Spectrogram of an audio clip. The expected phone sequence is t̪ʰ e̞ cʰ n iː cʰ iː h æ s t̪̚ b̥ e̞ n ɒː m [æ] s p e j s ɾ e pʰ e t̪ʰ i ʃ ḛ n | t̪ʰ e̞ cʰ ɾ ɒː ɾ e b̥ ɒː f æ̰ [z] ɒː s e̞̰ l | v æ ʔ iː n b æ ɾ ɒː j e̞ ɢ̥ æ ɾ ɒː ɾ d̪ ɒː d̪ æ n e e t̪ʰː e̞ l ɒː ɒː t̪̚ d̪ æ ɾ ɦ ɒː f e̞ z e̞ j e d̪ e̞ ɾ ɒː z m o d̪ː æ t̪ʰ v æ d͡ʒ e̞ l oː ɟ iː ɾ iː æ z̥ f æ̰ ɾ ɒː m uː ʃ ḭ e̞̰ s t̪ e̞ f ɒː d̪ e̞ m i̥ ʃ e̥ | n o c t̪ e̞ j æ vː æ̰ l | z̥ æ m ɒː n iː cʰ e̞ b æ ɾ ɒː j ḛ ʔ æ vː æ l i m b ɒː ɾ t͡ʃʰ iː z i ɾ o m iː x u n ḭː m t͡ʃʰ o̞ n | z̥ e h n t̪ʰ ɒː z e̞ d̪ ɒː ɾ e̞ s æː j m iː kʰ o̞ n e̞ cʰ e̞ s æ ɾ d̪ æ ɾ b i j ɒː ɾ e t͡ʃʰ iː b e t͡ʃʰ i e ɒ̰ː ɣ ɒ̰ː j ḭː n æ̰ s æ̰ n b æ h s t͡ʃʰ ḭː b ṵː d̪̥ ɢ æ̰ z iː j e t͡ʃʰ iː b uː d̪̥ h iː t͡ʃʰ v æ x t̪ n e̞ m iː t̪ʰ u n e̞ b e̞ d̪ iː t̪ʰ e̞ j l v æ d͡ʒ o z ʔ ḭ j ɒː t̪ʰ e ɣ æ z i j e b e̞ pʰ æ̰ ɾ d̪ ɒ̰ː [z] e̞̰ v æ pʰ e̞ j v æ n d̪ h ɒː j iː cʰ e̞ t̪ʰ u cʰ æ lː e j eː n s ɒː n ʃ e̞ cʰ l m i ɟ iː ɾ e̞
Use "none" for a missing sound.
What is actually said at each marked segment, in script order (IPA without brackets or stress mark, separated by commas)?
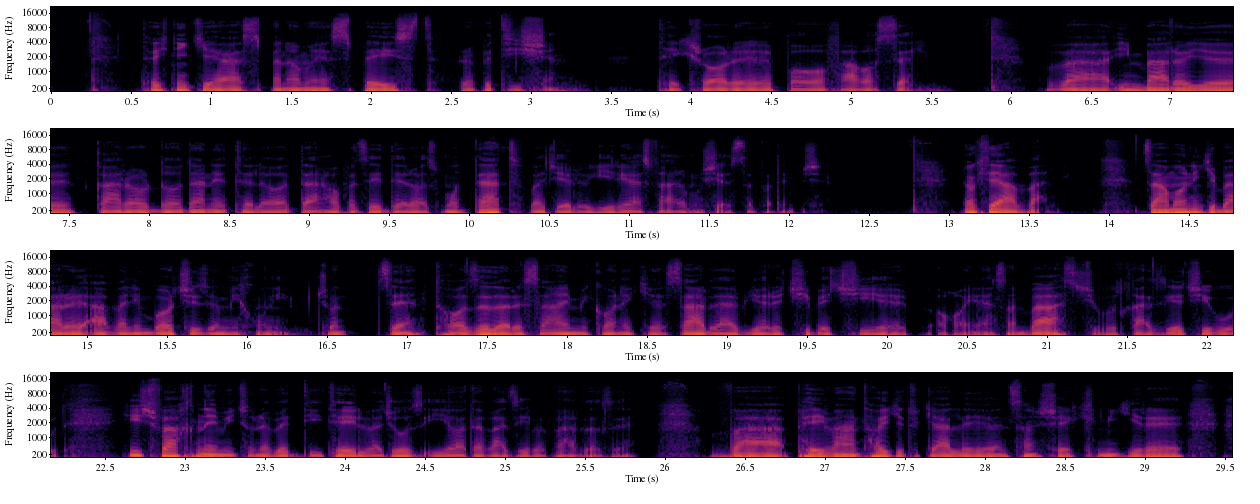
e, v, z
